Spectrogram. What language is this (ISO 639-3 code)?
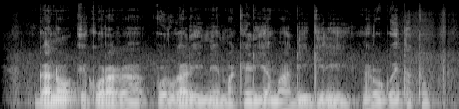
kik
